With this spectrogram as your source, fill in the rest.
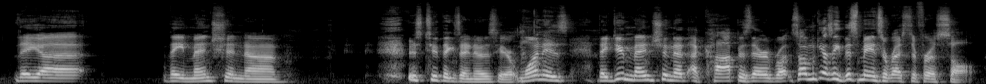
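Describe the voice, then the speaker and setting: Intonation is lively and loudness stays very even, broken by long, frequent pauses. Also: man, fairly high pitch for a man, moderate pace. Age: 30s. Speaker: podcaster. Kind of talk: casual chat.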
